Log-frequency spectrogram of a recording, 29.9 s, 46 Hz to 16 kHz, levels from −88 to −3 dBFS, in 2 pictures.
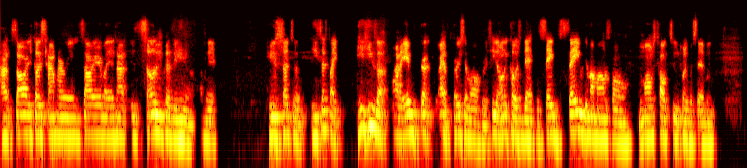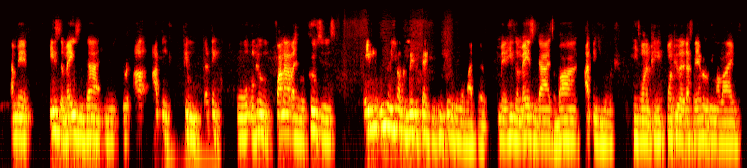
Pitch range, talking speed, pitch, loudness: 120-140 Hz, 220 wpm, 130 Hz, -25 LUFS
